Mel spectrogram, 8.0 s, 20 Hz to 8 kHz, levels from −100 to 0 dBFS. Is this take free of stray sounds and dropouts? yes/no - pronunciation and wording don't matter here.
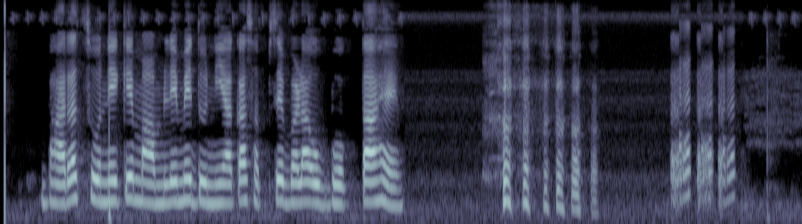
no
